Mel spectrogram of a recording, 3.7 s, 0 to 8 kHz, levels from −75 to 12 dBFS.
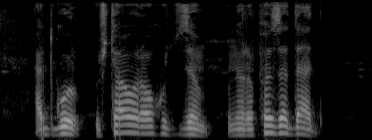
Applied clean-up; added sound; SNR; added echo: none; none; none; none.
